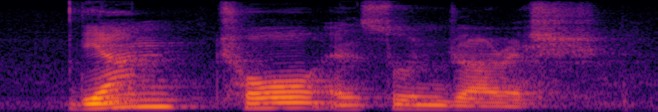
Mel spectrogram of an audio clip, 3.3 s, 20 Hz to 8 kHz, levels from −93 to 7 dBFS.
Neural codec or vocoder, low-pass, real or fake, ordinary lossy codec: none; none; real; none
